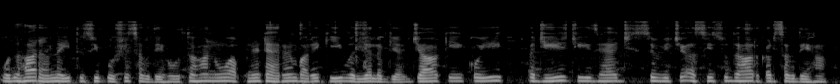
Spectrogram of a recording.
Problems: none marked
